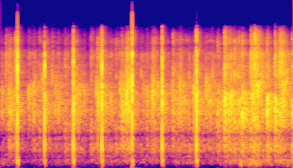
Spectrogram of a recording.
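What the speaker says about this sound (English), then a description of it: "Let's give him a round of applause." Scattered audience claps for a panel moderator at a tech conference livestream, distinct individual claps at first that thicken into light applause.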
